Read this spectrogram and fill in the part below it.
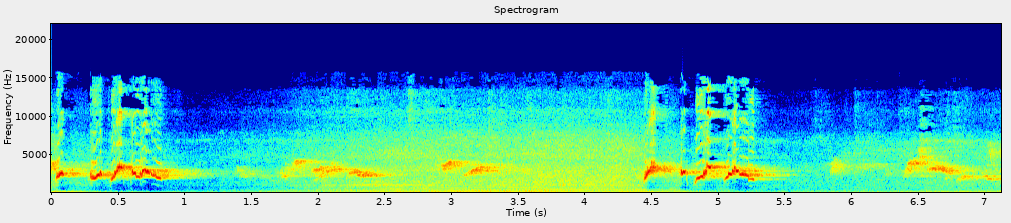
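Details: Red-whiskered bulbul song, two lively phrases of rapid, tumbling whistled notes about four seconds apart, with quieter chirps between them and a faint low rumble underneath.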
